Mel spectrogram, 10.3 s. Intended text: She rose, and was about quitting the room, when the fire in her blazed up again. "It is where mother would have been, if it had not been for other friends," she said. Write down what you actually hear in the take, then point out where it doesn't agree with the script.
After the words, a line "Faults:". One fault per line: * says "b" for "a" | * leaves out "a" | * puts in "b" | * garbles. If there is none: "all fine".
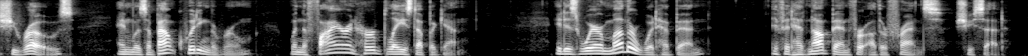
She rose, and was about quitting the room, when the fire in her blazed up again. "It is where mother would have been, if it had not been for other friends," she said.
Faults:
all fine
